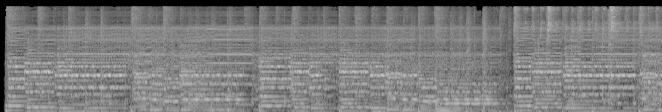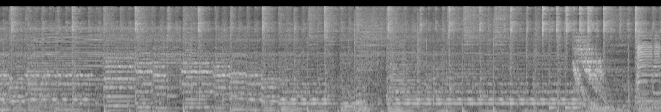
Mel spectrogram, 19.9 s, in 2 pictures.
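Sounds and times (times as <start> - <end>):
motorcycle funk music: 0.1 - 19.8.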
